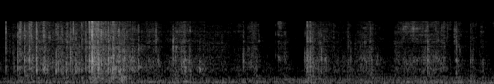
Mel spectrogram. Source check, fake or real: fake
